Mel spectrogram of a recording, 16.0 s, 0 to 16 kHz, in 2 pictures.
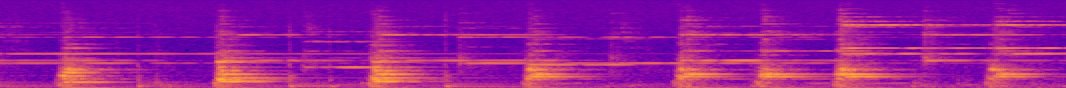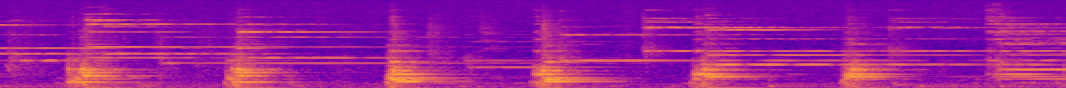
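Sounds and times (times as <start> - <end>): handbell choir playing chords: 0.0 - 15.9.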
